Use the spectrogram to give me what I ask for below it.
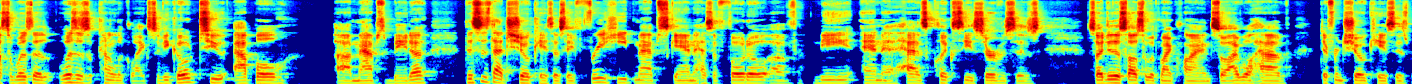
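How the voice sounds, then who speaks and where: A marketing consultant gives a casual, unscripted screen-share tutorial, walking through examples in a conversational, explanatory manner. He has a mid-range voice.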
